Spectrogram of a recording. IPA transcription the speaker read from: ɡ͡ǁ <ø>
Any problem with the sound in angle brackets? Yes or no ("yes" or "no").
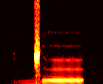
yes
